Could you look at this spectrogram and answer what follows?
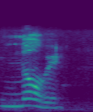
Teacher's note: Dice, está muy extendida la pronunciación llana, a pesar de que se recomienda Nobel, se extiende su uso como llana, es decir, como grave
